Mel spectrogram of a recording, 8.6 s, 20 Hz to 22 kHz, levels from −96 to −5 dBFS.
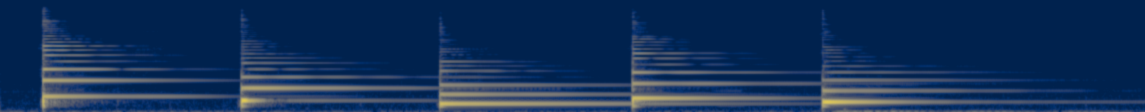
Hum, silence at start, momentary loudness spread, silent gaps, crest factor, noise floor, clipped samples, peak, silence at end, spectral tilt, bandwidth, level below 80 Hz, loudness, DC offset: none; 0.3 s; 23 LU; none; 22 dB; -65 dBFS; under 0.1%; -10 dBFS; 1.6 s; -4.5 dB/octave; 10.5 kHz; -66 dBFS; -30 LUFS; under 0.1%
